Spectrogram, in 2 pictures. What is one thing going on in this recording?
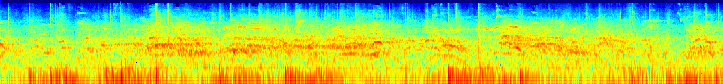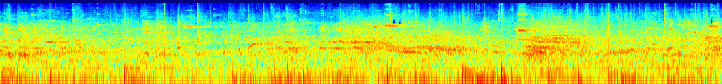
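Young women call out and shout across a large echoing gym.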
